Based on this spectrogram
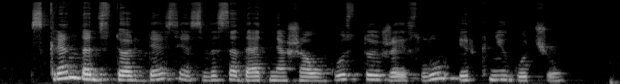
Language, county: Lithuanian, Kaunas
